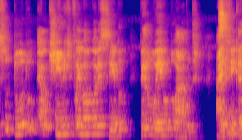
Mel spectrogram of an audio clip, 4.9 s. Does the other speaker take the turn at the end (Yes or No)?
No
